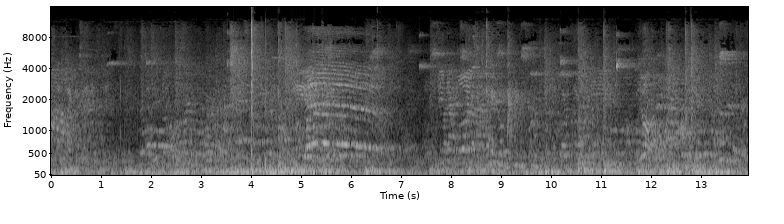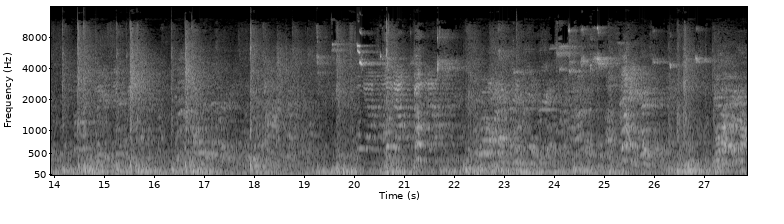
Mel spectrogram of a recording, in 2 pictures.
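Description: Young men call out and talk to each other in a large echoing hall.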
